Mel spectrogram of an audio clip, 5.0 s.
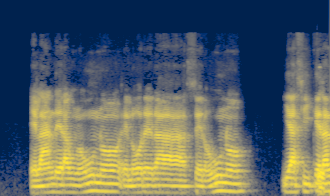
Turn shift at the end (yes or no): no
